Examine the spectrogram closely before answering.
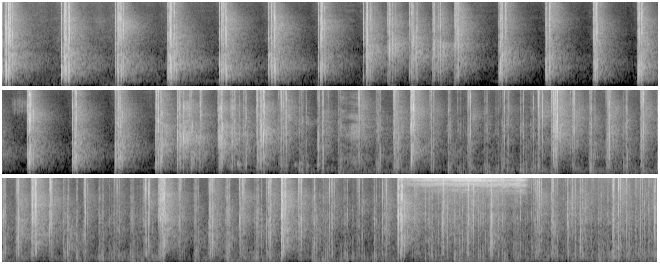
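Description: Saman dancers clapping their hands and striking their chests in unison, with no singing. It begins as single sharp claps about one and a half a second, which speed up into a fast, dense patter about ten seconds in. Near the end there is a brief hiss.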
